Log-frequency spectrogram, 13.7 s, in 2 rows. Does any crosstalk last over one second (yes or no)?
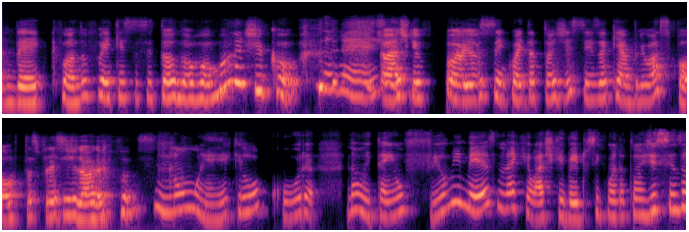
no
